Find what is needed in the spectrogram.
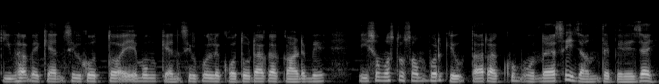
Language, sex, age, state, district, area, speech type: Bengali, male, 18-30, West Bengal, Hooghly, urban, spontaneous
